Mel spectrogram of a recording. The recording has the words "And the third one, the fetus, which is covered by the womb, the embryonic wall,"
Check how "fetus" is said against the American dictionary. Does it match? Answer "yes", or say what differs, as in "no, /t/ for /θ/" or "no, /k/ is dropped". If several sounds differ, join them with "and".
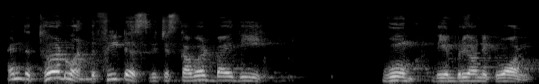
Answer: yes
